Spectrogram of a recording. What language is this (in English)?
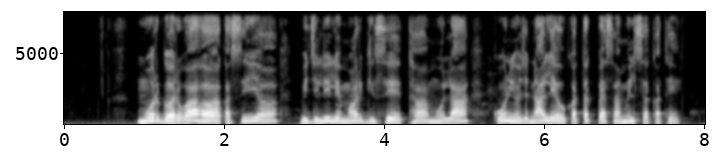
Chhattisgarhi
